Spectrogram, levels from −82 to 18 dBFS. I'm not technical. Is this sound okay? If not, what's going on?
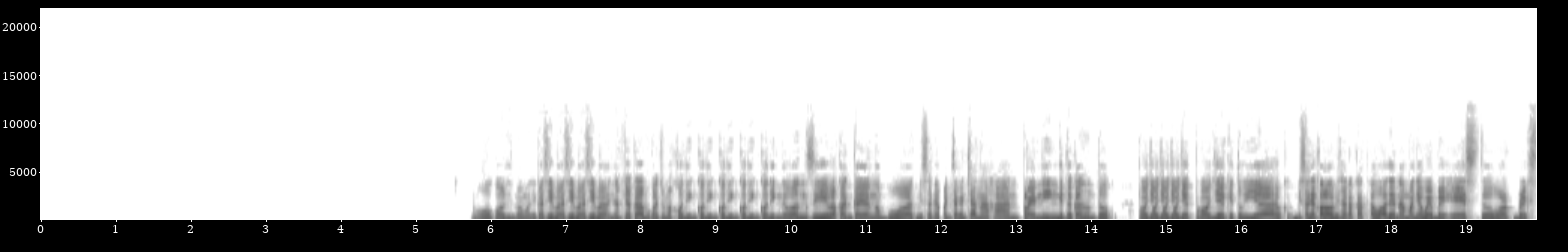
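No. There are repeated frames at 6.88 to 7.43 s, 8.78 to 9.62 s and 14.77 to 15.19 s. The speech comes in small packaged chunks, and a few of them got played more than once. A piece about 0.28 s long plays two extra times at the first spot and three extra times at the second, and a 0.14 s piece plays three extra times at the third. Each is heard as a stutter, and together they make the clip nearly 2 s longer.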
